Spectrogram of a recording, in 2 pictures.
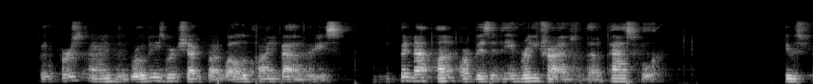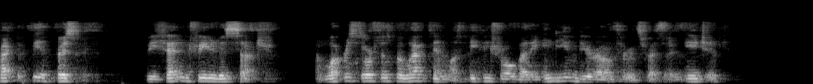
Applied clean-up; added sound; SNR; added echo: neural mask model DeepFilterNet 3.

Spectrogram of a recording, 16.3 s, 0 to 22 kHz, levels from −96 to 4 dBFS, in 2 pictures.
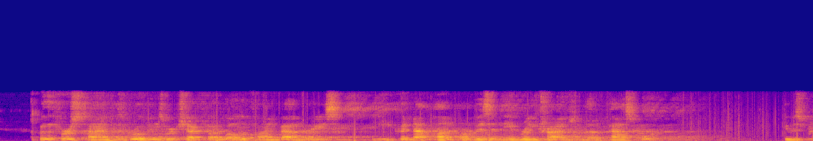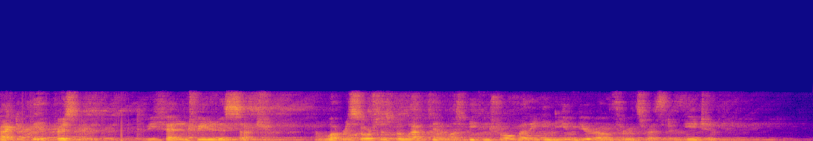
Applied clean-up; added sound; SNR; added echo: none; Crackle; 18 dB; reverberation time 2.5 s.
